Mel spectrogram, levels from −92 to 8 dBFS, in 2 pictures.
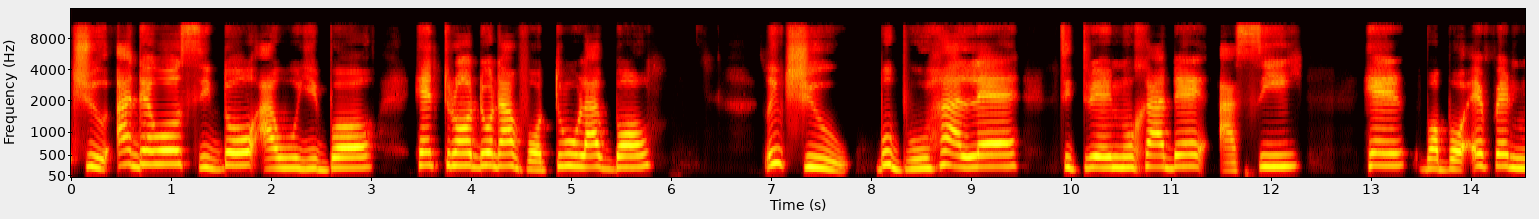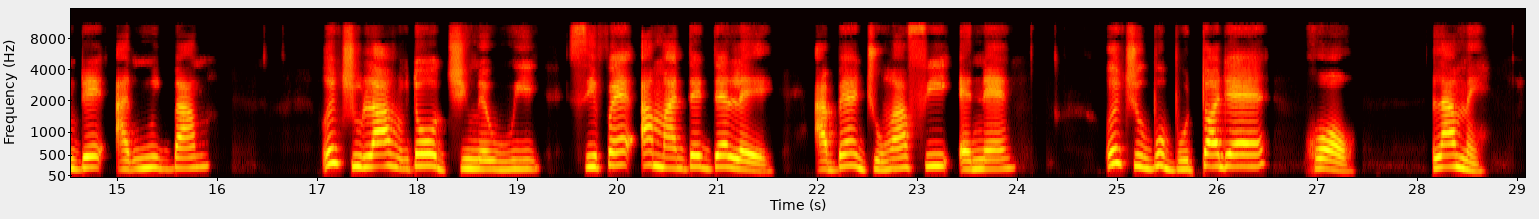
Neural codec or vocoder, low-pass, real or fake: codec, 24 kHz, 0.9 kbps, WavTokenizer, large speech release; 10.8 kHz; fake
